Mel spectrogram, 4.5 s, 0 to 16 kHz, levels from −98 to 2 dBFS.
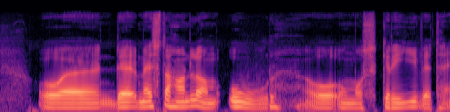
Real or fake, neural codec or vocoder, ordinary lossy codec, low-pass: real; none; none; 10.8 kHz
